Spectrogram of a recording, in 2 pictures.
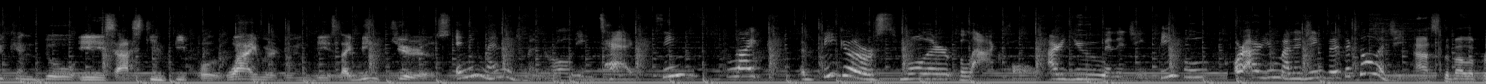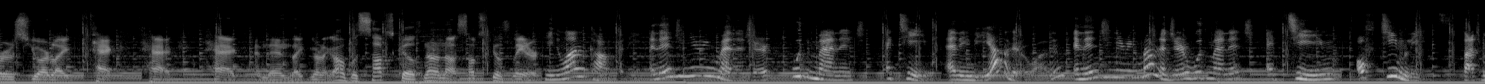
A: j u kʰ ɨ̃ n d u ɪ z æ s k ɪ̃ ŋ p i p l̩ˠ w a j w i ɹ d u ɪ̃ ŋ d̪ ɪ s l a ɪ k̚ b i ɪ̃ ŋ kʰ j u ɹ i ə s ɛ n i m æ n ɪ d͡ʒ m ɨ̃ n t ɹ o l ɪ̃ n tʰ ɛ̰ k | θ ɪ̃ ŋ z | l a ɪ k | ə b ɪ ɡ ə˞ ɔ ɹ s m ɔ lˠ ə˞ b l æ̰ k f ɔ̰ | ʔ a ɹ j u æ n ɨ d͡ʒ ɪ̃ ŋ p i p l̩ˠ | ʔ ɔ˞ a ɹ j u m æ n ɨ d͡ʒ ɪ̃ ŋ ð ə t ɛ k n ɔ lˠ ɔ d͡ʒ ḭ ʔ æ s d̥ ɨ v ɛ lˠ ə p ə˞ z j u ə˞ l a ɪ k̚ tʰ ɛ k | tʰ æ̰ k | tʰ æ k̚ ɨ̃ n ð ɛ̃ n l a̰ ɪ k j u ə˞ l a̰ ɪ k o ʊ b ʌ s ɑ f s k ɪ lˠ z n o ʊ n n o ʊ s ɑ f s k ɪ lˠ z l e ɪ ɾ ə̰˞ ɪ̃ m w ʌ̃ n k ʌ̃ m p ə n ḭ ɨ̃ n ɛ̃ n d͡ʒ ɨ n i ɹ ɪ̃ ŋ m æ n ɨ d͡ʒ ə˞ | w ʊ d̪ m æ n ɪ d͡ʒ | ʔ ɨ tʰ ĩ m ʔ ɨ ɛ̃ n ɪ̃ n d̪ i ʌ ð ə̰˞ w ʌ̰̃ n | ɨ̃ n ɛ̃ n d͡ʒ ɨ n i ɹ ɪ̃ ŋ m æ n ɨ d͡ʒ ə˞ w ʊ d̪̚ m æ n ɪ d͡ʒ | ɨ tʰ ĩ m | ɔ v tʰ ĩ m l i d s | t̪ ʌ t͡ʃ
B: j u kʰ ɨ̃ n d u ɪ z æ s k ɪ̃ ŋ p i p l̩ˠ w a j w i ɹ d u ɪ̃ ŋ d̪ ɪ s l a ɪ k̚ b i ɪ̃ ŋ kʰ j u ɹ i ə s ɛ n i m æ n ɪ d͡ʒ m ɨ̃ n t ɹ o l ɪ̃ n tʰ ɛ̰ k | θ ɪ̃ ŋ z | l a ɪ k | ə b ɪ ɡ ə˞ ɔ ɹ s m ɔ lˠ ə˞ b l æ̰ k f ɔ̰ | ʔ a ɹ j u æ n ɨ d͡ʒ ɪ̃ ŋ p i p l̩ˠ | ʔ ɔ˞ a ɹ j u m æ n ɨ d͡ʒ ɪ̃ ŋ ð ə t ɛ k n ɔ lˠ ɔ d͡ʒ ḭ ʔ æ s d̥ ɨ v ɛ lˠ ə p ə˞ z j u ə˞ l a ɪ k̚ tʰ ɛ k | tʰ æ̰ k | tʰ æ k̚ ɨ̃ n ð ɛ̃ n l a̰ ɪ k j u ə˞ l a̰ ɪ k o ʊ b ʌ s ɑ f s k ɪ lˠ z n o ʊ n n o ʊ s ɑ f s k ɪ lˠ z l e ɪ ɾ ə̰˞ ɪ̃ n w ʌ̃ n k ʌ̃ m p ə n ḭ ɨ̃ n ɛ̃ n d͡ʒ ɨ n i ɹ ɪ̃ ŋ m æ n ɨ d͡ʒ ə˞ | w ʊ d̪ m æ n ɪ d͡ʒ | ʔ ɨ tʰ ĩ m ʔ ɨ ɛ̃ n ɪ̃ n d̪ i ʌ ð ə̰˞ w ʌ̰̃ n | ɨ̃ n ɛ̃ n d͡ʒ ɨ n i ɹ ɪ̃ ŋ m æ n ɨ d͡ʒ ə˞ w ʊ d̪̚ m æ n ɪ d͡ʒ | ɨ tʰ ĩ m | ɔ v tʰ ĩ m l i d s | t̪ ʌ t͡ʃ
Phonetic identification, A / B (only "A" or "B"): B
